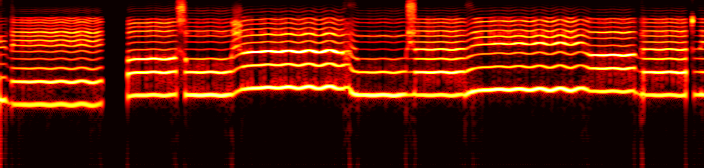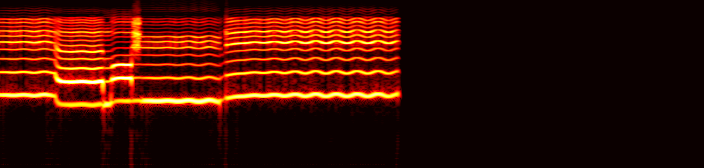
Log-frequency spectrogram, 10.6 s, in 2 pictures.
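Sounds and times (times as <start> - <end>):
soprano singing: 0.0 - 8.3.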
